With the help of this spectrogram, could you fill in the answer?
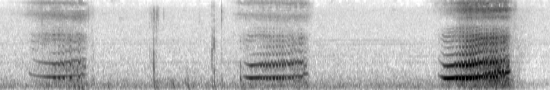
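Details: Sleeping plump Munchkin cat on a sofa, its snoring loud enough to be heard from the dining room; three harmonic, slightly falling whistly snore bursts, the last the loudest, separated by soft pauses.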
